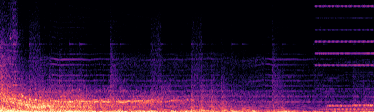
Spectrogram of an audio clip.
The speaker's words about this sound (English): It's a bomb. It's a... boom.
